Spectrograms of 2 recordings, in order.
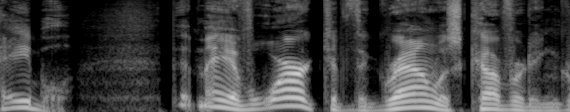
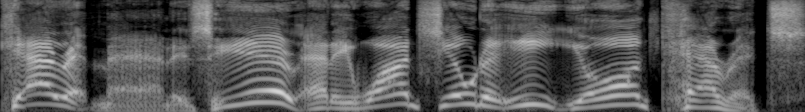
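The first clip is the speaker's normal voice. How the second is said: exaggerated, big raspy voice swooping up and down; 5 semitones higher than usual. Narrator reads an uncle playing Carrot Man for the kids, exaggerated raspy voice. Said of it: "exaggerated his raspy smoker's voice".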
